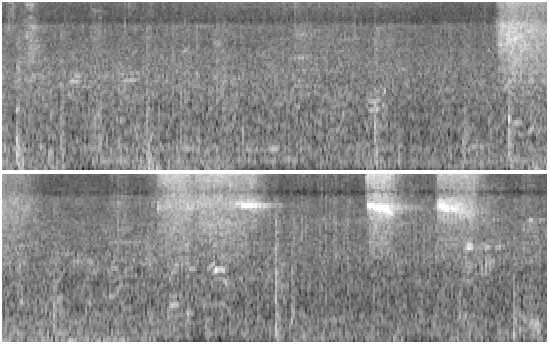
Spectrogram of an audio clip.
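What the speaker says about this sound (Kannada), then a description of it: "ಮೈಸೂರು ಜಂಕ್ಷನ್ ಟು ಜೈಪುರ್ಗೆ ಹೋಗೋ ಟ್ರೈನು." A train at Mysuru Junction railway station gives off a steady rumble and hiss, with a few high squeals and sharp bursts, while a voice talks over it.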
